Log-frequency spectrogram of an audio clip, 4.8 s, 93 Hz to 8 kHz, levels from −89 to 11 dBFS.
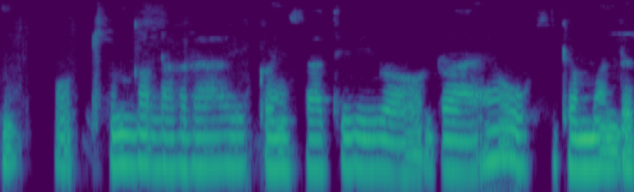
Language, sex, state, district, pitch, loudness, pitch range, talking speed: Hindi, female, Bihar, Purnia, 165 Hz, -33 LUFS, 160-175 Hz, 90 wpm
